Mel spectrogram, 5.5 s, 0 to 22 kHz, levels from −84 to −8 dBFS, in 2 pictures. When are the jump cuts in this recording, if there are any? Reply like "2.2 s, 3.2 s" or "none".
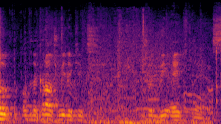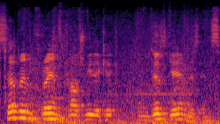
2.7 s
